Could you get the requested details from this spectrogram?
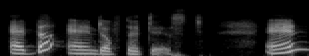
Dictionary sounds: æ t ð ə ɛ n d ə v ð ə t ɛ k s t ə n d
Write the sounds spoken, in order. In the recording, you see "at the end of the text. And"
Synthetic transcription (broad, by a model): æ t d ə ɛ n d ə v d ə t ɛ s t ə n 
